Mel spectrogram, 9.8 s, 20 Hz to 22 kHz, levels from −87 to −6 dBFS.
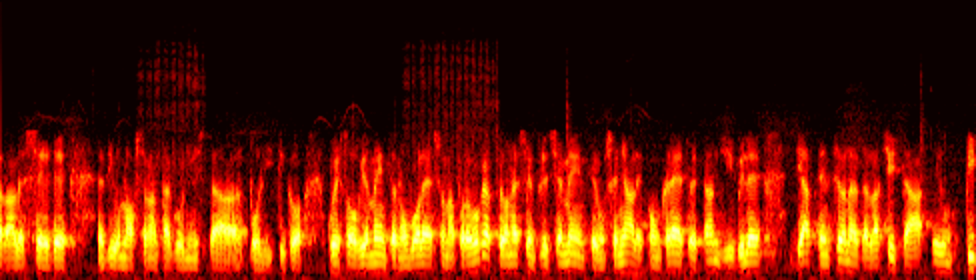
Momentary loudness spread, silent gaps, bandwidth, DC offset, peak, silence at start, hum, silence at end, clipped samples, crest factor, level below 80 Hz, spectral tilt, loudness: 6 LU; none; 4.1 kHz; under 0.1%; -6 dBFS; 0 s; none; 0 s; under 0.1%; 14 dB; -74 dBFS; -7 dB/octave; -21 LUFS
